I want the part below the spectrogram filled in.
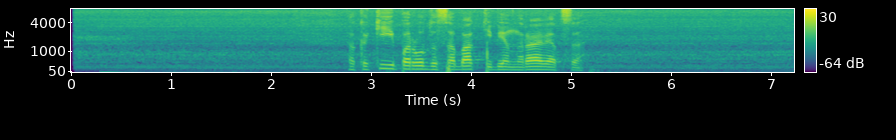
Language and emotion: Russian, neutral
